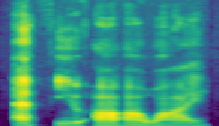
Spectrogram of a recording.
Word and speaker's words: furry: winners get dressing oh i should clarify it's fairy not fairy fairy f-u-r-r-y yes it's fairy not fairy furry yeah like an animal fairy okay i think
